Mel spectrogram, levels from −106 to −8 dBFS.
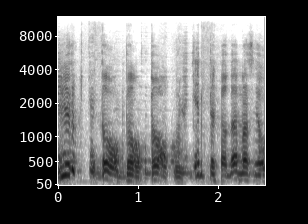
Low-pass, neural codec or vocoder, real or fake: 10.8 kHz; codec, 44.1 kHz, 1.7 kbps, Pupu-Codec; fake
